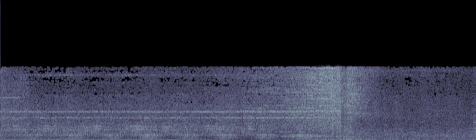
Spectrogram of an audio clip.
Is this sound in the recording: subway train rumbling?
yes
